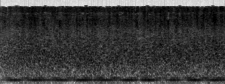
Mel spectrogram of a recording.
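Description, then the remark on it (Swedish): A boat speeds over violent waves carrying injured people away from an island after an eruption: its engine drones steadily, a low humming tone under a constant rush of wind and water noise, with no breaks across the whole stretch. “Det guppar och slår av de våldsamma vågorna och båtens höga hastighet.”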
